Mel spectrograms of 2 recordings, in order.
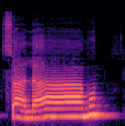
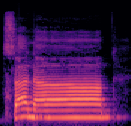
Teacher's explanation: لام کو یہاں ایک الف کے برابر کھینچا جائے گا اور وقف کرتے وقت میم کو ساکن کر دیا جائے گا.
